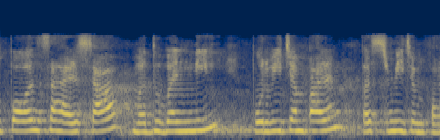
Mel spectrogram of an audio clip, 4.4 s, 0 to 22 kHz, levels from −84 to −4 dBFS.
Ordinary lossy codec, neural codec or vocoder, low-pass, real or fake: none; codec, 16 kHz, 4 kbps, FreqCodec, smaller model; none; fake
